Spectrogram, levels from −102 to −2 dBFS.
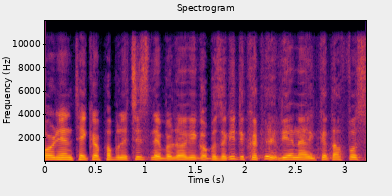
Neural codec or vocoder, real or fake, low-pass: codec, 16 kHz in and 24 kHz out, 0.4 kbps, LongCat-Audio-Codec, two codebook decoder; fake; 10.8 kHz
